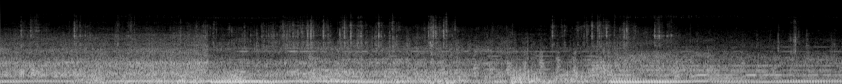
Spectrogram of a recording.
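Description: Bolt electric kick scooter being ridden: wind rushing over the handlebar-mounted microphone, with rumble and small rattles from the path. A low steady hum drops out briefly about two seconds in and again near five to six seconds.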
